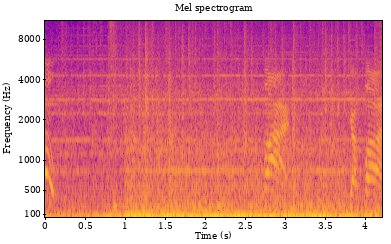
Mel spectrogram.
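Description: Mechanical rumble of the motor-driven moving wall and its track, louder from about a second in. Two short shouts come around three seconds in and again at the end.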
